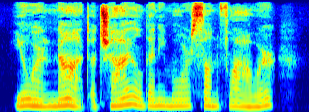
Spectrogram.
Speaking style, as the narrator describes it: she said, her voice soothing

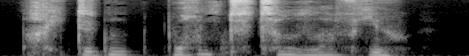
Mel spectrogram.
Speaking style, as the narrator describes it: Antony whispered

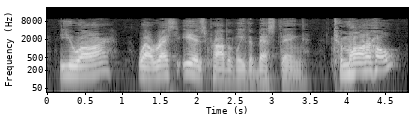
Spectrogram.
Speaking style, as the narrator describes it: Polly laughed

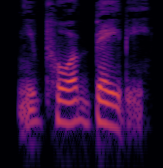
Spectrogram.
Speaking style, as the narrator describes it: she murmured

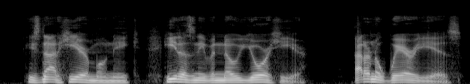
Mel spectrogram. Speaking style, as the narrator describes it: replied Gerald curtly

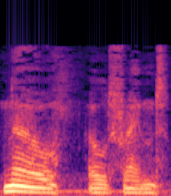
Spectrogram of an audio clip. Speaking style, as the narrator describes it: Kenobi said with a sigh

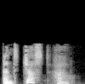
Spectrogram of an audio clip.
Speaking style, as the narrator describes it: asked Benedict gently

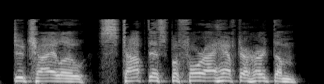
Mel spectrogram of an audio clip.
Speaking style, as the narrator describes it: Yelling

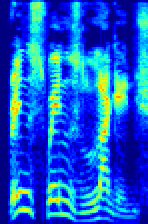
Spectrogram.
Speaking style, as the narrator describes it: he growled

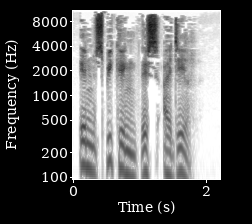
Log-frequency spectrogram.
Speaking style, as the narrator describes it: Ki said

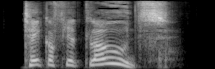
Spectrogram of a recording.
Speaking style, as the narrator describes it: Mpanzane yelled at me

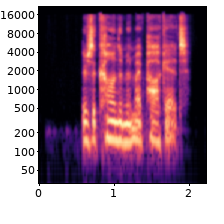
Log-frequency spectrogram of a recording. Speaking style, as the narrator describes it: he mumbles

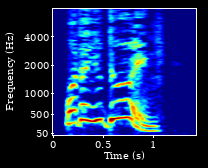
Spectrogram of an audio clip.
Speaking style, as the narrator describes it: he wailed

